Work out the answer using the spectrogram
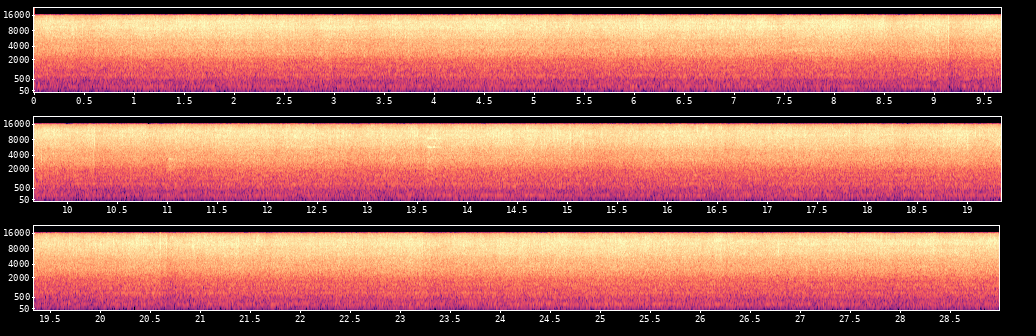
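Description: Food frying in hot oil in a pan, a steady sizzle, with a faint low hum underneath.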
